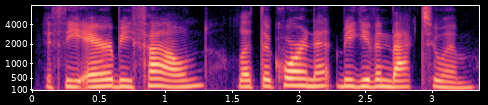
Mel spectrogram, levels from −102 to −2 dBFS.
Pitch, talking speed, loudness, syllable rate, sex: 215 Hz, 230 wpm, -17 LUFS, 5.4 syllables/s, female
